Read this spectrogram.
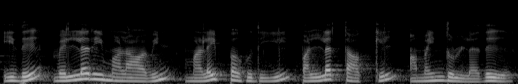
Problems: none marked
